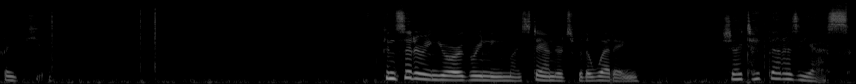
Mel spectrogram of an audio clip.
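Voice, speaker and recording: A woman playing a tender, self-assured older woman in a romantic audio roleplay, speaking in a reflective, gently formal way. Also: medium pitch, animated, normal speed, close to an everyday voice. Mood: earnest, hopeful. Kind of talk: romantic audio roleplay, intimate scripted monologue.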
